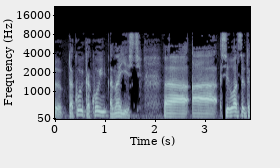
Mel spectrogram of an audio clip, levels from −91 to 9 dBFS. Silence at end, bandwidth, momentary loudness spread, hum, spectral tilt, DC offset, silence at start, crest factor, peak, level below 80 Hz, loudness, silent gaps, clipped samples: 0 s; 8.8 kHz; 7 LU; none; -4 dB/octave; under 0.1%; 0 s; 16 dB; 0 dBFS; -54 dBFS; -17 LUFS; none; under 0.1%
